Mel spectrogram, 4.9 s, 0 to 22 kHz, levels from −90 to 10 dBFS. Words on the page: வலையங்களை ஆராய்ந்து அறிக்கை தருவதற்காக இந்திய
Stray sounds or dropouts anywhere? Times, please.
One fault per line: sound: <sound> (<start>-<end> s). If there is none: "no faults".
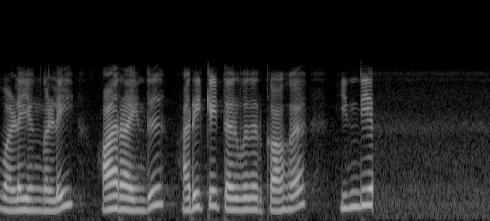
no faults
